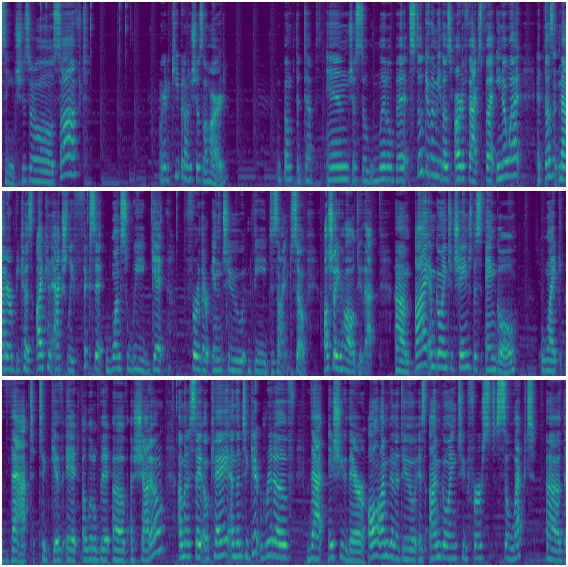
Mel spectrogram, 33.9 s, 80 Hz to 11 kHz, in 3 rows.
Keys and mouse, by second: 0.7 click, 4.2 click, 9.6 click, 11.4 click, 13.9 click, 14.4 space, 14.7 click, 20.3 click, 25.9 click.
